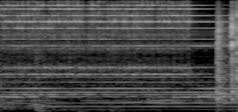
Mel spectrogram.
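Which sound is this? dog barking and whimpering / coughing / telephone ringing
telephone ringing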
